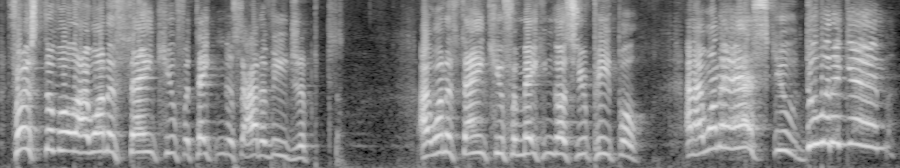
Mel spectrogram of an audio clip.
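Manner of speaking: high, loud pleading cry to heaven; impassioned plea to God. Acted. Moshe cries out to God to take them out again, high and loud. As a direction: beg heaven at the top of your voice.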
